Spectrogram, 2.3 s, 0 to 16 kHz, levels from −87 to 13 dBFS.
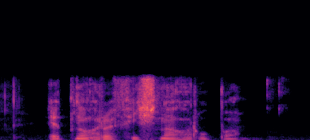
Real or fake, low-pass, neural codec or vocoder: fake; 7.2 kHz; codec, 16 kHz, 16 kbps, FunCodec, trained on LibriTTS, 50 frames a second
